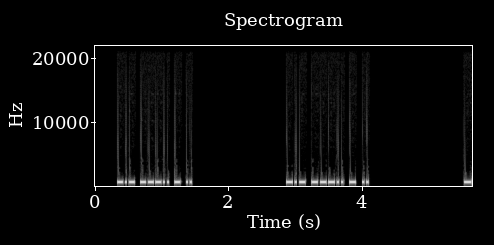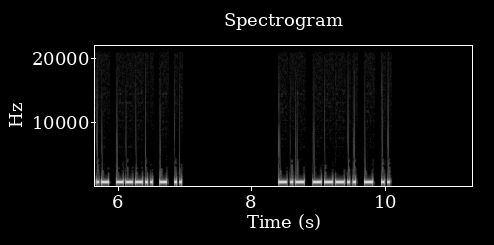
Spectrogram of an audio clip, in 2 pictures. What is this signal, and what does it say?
Morse code, heard as a keyed tone, about 37 wpm, 700 Hz. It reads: K8TI K8TI K8TI K8TI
